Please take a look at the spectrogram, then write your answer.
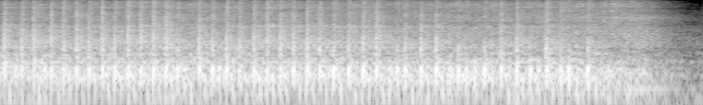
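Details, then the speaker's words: Supercharged McCulloch two-stroke chainsaw engine on bench, tank fuel: rough uneven burbling that sags and fades out after about three seconds; running far too rich, burning black and sooty exhaust. "It was burning black, like really sooty. I'm like, why isn't it dying?"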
